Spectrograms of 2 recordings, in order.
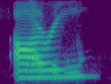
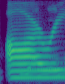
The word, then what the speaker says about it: Ari: Ari. – As to whom I know it's going to be a wrong name, but give it to Ari. – Me. Ari. Could you spell that, please? – A-R-I.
